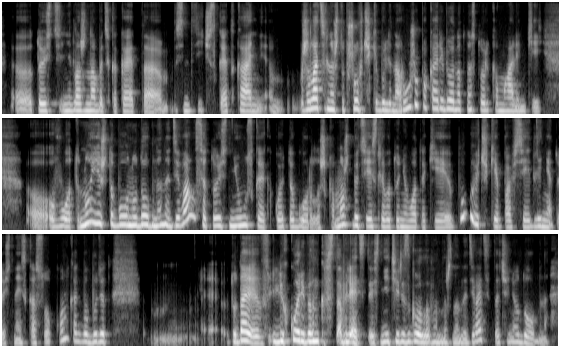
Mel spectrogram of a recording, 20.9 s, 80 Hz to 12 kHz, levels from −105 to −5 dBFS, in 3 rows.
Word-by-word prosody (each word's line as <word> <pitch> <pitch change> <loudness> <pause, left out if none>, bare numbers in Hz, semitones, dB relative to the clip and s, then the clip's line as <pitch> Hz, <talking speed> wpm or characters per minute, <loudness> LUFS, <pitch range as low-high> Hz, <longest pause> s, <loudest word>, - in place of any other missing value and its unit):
Э, - - -6
то 205 - +2
есть 200 0 -5
не 195 0 -2
должна 200 -1 0
быть 195 - -7
какая-то 185 0 -5
синтетическая 200 -1 -9
ткань. 190 0 -3
Эм, 235 - -14 0.2
желательно, 255 +2 +4
чтоб 225 -1 -8
шовчики 245 -2 -2
были 210 -1 -1
наружу, 260 - -1
пока 285 -6 -4
ребёнок 245 -3 -1
настолько 215 -2 -6
маленький. 190 - -5 0.5
Э, - - -20 0.3
вот. 210 -1 -2
Ну 260 +8 +5
и 310 -3 +5
чтобы 260 -2 0
он 245 - +6
удобно 240 -2 +4
надевался, 240 - +1
то 225 0 -1
есть 225 -1 -2
не 220 +1 +4
узкое 240 -4 0
какое-то 200 +1 -6
горлышко. 185 -4 -7
Может 255 +3 -1
быть, 235 -1 -1
если 210 -1 -2
вот 200 0 -5
у 200 - -3
него 195 -1 -3
такие 185 0 -7
пуговички 265 - -2
по 190 -1 -7
всей 190 0 -6
длине, 205 -1 -3
то - - -13
есть - - -12
наискосок, 140 - -8
он 300 +4 -2
как 245 -7 -7
бы 230 - 0
будет, 225 +1 0 0.5
м, 295 +1 -19 0.3
э, 285 - -13 0.2
туда 225 +4 +7
ф 190 -5 +5
легко 240 +4 +6
ребёнка 240 0 +8
вставлять. 220 -2 +3
То - - -4
есть 200 - -6
не 225 +2 +1
через 230 -1 0
голову 210 -3 +4
нужно 205 - -4
надевать, 250 - -5
это - - -12
очень 220 +3 -9
удобно. 210 0 -5
220 Hz, 195 wpm, -23 LUFS, 200-245 Hz, 0.5 s, ребёнка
